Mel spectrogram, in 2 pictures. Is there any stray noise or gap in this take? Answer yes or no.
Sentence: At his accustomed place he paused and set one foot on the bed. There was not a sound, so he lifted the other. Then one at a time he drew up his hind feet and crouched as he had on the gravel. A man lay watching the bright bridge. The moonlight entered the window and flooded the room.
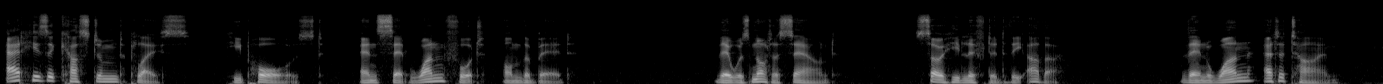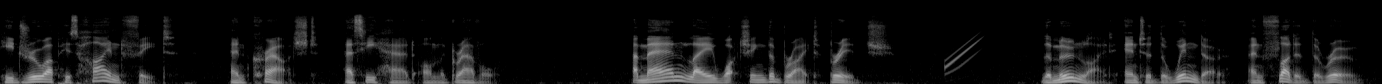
yes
